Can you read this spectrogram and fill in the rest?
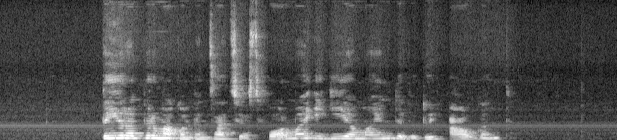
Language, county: Lithuanian, Šiauliai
